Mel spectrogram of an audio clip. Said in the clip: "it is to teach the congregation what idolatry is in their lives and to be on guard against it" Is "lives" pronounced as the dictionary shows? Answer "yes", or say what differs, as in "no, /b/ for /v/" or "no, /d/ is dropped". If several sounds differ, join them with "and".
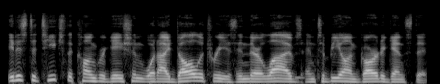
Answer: yes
